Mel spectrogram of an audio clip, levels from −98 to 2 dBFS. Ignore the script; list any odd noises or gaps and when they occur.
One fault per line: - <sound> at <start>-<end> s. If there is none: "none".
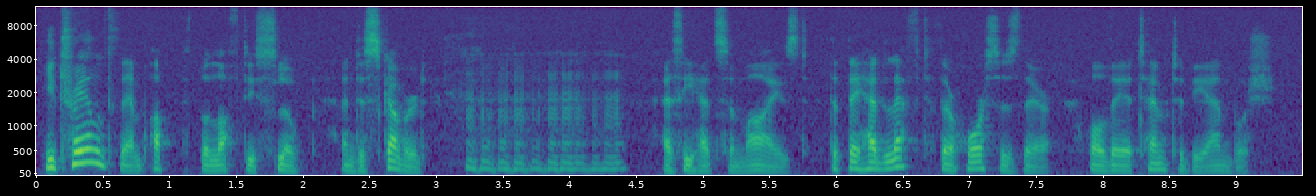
- laugh at 3.0-4.5 s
